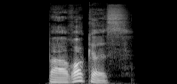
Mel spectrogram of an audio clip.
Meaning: strong/mixed nominative/accusative neuter singular of barock
- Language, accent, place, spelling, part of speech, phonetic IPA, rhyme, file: German, Germany, Berlin, barockes, adjective, [baˈʁɔkəs], -ɔkəs, De-barockes.ogg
